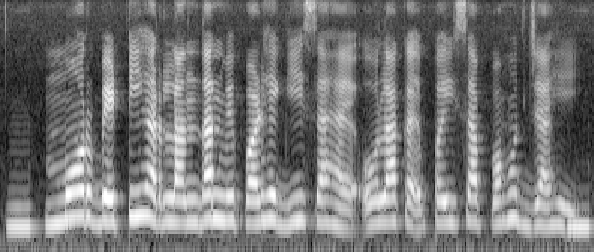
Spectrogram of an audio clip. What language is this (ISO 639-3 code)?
hne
